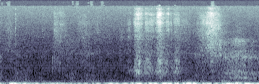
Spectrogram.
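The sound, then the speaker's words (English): A pen scratches faintly on paper as someone writes down a choice during a guessing game, a run of soft, scratchy strokes. “Did you just write it down in front of me?”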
